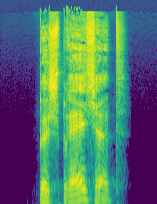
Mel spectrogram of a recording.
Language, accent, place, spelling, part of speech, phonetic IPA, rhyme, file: German, Germany, Berlin, besprächet, verb, [bəˈʃpʁɛːçət], -ɛːçət, De-besprächet.ogg
- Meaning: second-person plural subjunctive II of besprechen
